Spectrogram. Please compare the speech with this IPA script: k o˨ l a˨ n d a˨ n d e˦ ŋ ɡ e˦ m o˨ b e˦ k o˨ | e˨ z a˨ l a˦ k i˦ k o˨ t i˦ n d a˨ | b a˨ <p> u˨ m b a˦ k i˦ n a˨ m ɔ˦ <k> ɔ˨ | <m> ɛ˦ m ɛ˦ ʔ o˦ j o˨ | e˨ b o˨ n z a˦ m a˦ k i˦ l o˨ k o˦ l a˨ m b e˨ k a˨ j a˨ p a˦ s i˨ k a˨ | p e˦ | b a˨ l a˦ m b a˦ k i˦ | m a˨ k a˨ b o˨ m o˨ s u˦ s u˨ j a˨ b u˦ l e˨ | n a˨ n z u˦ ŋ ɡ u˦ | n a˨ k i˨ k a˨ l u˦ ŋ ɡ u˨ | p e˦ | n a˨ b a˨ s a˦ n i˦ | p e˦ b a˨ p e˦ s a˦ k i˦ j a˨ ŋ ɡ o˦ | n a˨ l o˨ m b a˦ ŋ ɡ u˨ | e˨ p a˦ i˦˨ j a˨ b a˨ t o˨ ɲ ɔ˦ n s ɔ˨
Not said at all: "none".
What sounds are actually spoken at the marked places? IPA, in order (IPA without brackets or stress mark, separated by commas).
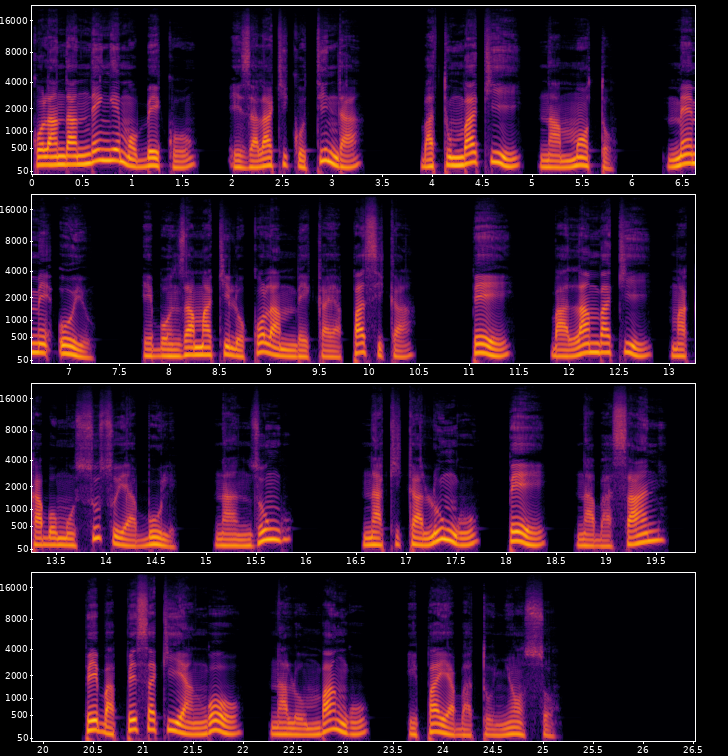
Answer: t, t, m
